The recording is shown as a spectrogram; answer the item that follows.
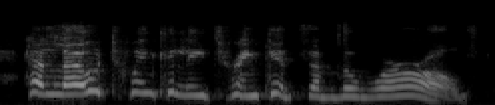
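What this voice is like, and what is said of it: Put-on British accent. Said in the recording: “I'm going to try and do this without making up a British accent. I don't actually do one, but I think it's going to come out.”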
